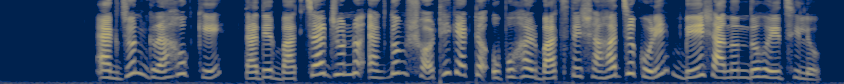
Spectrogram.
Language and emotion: Bengali, happy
